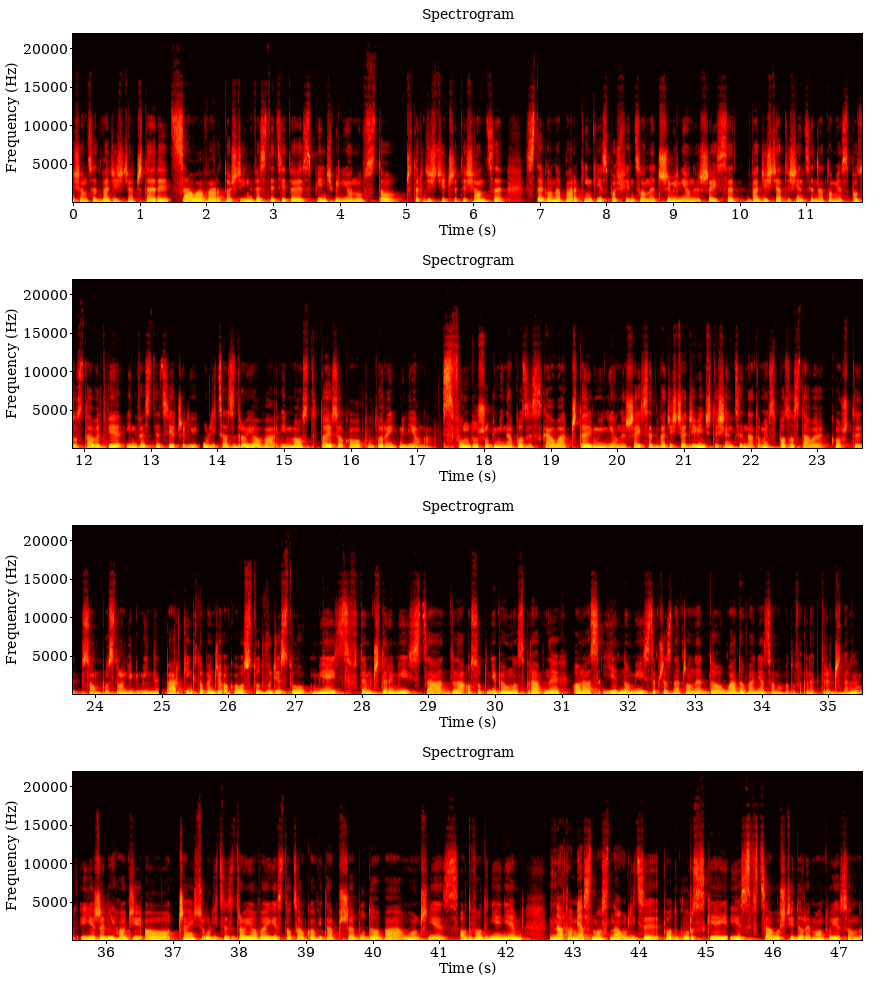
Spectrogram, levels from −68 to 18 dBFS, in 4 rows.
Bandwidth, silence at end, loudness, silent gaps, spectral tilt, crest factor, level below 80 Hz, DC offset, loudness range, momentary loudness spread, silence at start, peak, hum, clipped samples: 15.5 kHz; 0 s; -13 LUFS; none; -5.5 dB/octave; 12 dB; -48 dBFS; under 0.1%; 3 LU; 6 LU; 0 s; 0 dBFS; none; under 0.1%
